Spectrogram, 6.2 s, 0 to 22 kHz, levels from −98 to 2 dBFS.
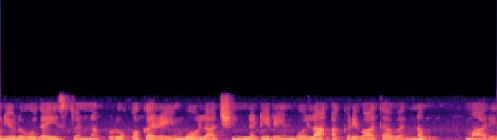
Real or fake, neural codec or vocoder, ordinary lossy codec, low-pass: real; none; none; 7.2 kHz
